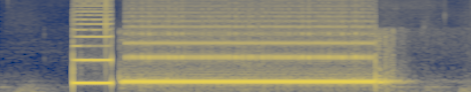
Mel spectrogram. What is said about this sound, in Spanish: Sí. Estamos llamando.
